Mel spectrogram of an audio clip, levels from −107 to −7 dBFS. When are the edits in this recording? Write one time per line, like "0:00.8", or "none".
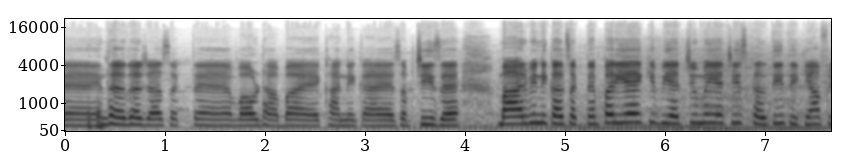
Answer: none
